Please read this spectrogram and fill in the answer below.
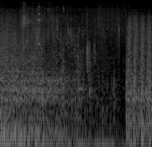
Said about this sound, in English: I think he's taking a little bit of gunfire.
